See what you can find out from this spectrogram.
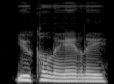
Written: ukulele

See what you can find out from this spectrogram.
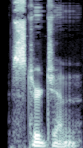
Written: sturgeon

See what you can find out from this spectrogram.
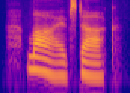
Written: livestock

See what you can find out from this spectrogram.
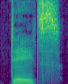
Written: dates

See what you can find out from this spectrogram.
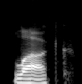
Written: lock

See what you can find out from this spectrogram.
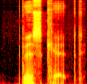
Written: biscuit

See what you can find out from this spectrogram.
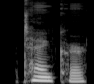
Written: tanker

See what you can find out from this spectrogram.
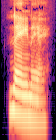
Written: nene

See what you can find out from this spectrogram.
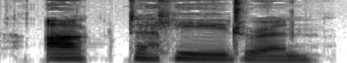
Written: octahedron

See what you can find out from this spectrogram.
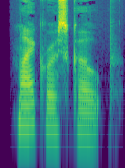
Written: microscope

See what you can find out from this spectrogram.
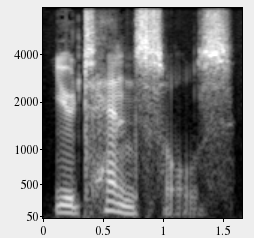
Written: utensils

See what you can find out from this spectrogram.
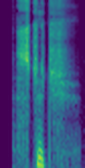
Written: stitch

